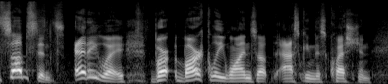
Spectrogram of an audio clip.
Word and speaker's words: Berkeley: actually Bishop Berkeley right he spells his name Berkeley but he pronounces it Berkeley what is that I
